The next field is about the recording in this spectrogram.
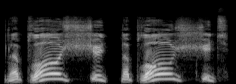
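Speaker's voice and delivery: high, long-drawn rallying cry; calling from afar. A narrator's reading. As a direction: call out as if from a distance, stretching vowels. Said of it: "закричал издали император". (протяжный крик издали)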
